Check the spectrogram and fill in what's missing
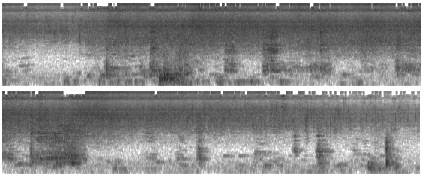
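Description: Butter sizzles on a hot tawa griddle with a continuous hiss and scattered small crackles, steady and fairly close throughout.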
